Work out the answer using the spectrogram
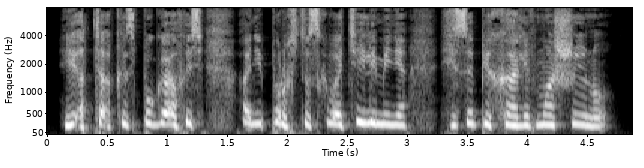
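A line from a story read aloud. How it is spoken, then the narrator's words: Speaking through tears. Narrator (Russian): Сквозь слезы проговорила Даша, уткнувшись мне в грудь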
